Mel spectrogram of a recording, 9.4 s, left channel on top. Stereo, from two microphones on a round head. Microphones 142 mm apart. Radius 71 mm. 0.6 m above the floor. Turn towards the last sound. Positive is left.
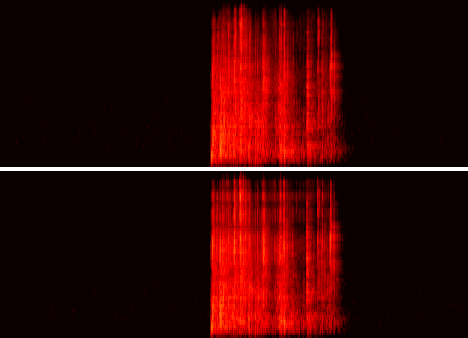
turn(degrees=-60)  # may be behind; listen again after turning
